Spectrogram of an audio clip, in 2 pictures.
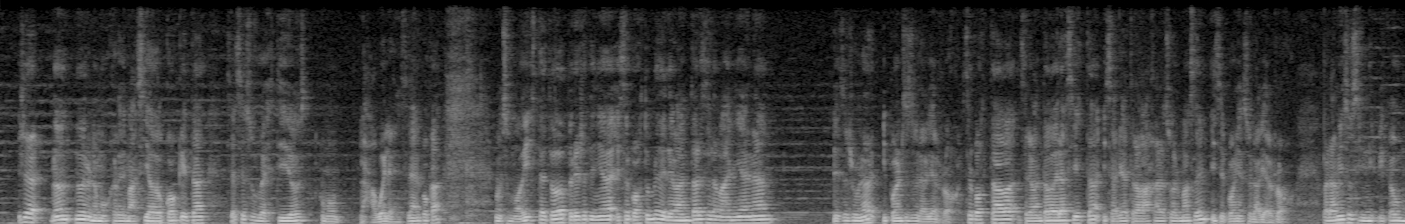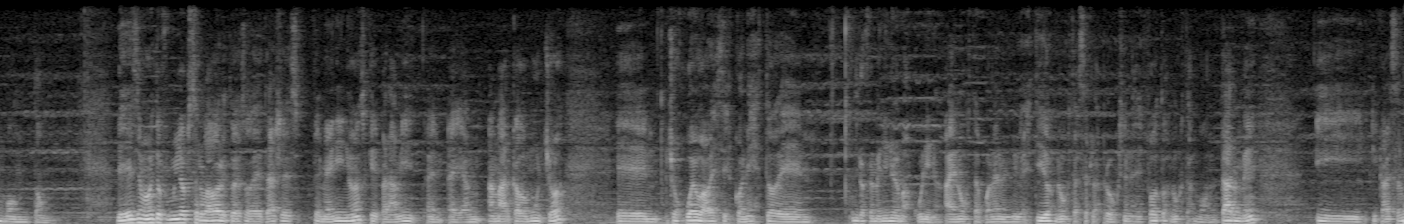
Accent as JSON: {"language": "Spanish", "town": "Cosquín", "region": "Córdoba", "country": "Argentina", "said": "Yo soy de Cosquín, nací el 4 de marzo."}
